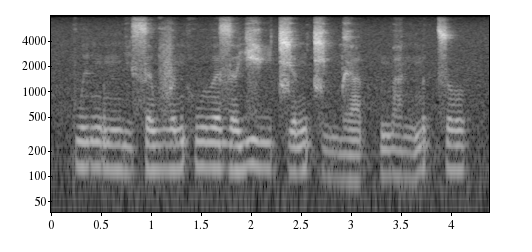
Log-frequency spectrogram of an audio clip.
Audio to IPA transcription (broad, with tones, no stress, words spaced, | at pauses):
kwɨ˧ŋə˧mni̤˨˩sə˧w və˨˦nhwu˧ə̯zə˨˦j ɣi˧t͡ɕə˨˦n t͡ɕɨ̤˨˩mɣa˨˩t̚ | ma̤˨˩ŋ mə˦˥t̚so˧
